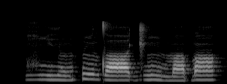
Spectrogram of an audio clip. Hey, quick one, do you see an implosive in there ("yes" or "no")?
yes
